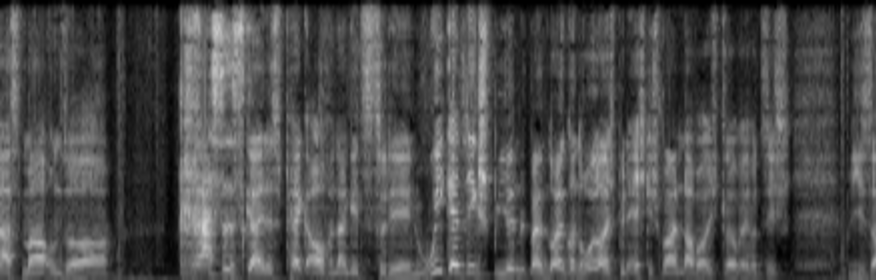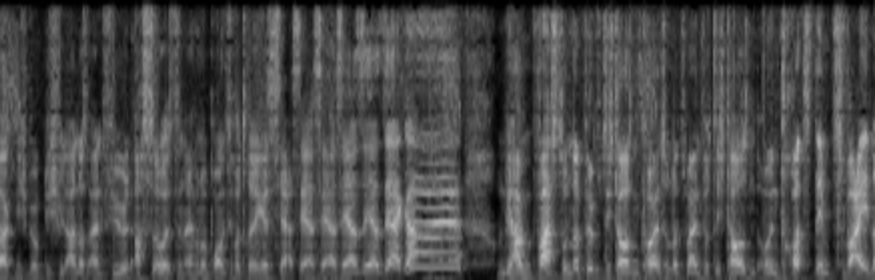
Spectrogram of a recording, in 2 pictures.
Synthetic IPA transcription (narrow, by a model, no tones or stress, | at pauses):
eɐstmaːlʔʊnzɐ | kʁ̥asəsɡ̥aɪləspʰɛkʔaʊfʊntd̥anɡeːtst͡sudeːnwiːkɛndliːkʃpiːlənmɪt̚maɪnəmnɔʏənkʰɔntʁ̥oːlɐɪçb̥ɪnʔɛçt̚ɡ̥əʃpantʔaːbɐɪçɡ̥laʊbəɛːɐvɪɐtz̥ɪç | viːɡəzaːk̚tnɪçtv̥ɪɐklɪçfiːlʔa̰ndɐsʔa̰nfyːlnʔaχz̥oːɛsɪntaɪfaχnuːɐbʁɔŋsəfɐtʁ̥ɛːɡəssjaːzḛːɐzeːɐzeːɐzeːɐzeːɐɡaɪl | ʔʊntv̥iːɐaːbm̩fasthʊndɐtfʏnft͡sɪçtʰaʊzntkʰɔʏnshʊndɐtt͡sv̥aɪʊnfɪɐt͡sɪçtʰaʊzn̩tʊntːʁ̥ɔt͡sd̥eːmt͡sv̥aɪn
